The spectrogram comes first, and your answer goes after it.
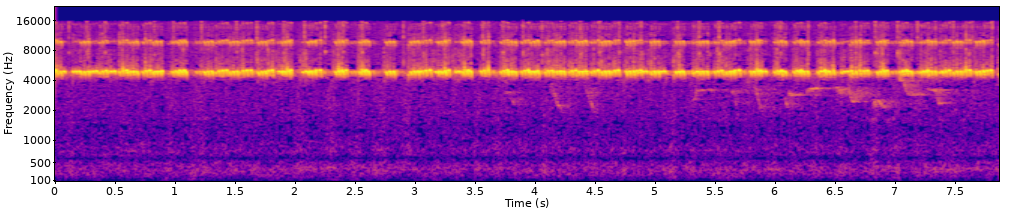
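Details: A dense insect chorus from a flowery prairie meadow: shrill, high, ringing grasshopper buzzing chopped into rapid pulses, with faint, brief, sliding chirps of a distant bird.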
